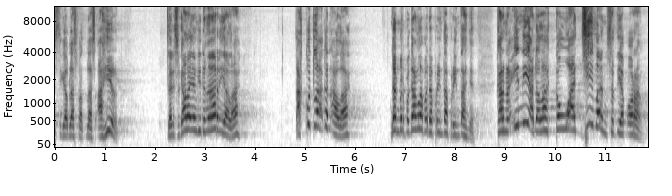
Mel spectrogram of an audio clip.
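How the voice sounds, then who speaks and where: A male pastor preaching a sermon with lively emphasis, loud one moment and low and quiet the next, in a church hall. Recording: church hall with long reverb.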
